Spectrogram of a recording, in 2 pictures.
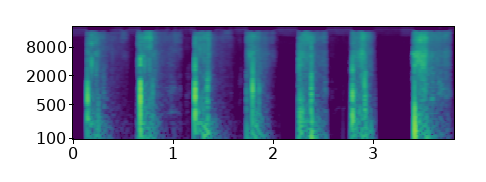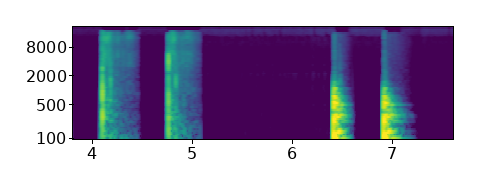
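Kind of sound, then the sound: household object, knocking on a door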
